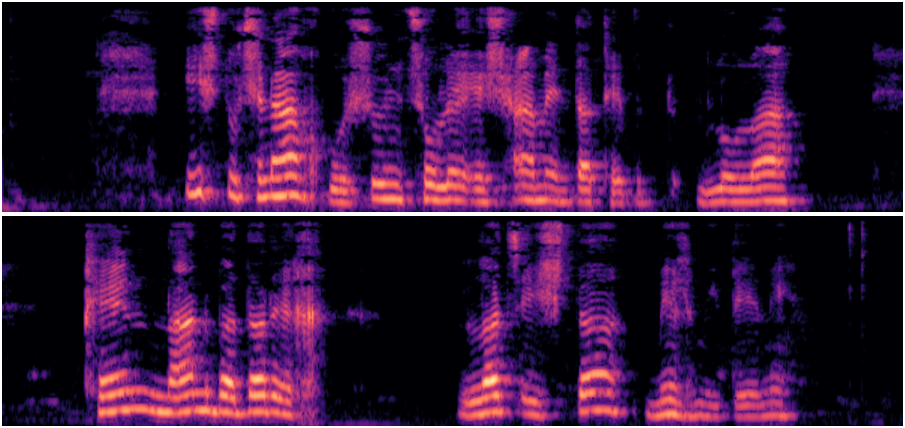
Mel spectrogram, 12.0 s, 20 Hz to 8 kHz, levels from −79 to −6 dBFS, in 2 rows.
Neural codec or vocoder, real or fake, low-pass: none; real; 7.2 kHz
